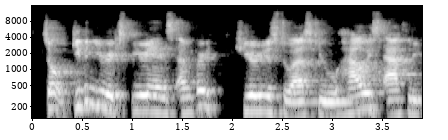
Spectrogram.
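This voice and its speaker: A man talks in an ordinary speaking voice at a moderate pace. His intonation is lively. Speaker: podcast host. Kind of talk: podcast intro and interview questions.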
